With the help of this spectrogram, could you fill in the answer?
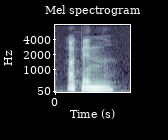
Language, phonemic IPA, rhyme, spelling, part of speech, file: French, /pɛn/, -ɛn, peine, noun, Fr-peine.ogg
- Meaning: 1. punishment 2. psychological pain, sorrow 3. effort, trouble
